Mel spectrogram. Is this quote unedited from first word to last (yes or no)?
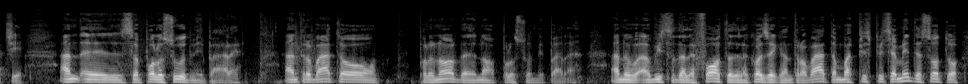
yes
